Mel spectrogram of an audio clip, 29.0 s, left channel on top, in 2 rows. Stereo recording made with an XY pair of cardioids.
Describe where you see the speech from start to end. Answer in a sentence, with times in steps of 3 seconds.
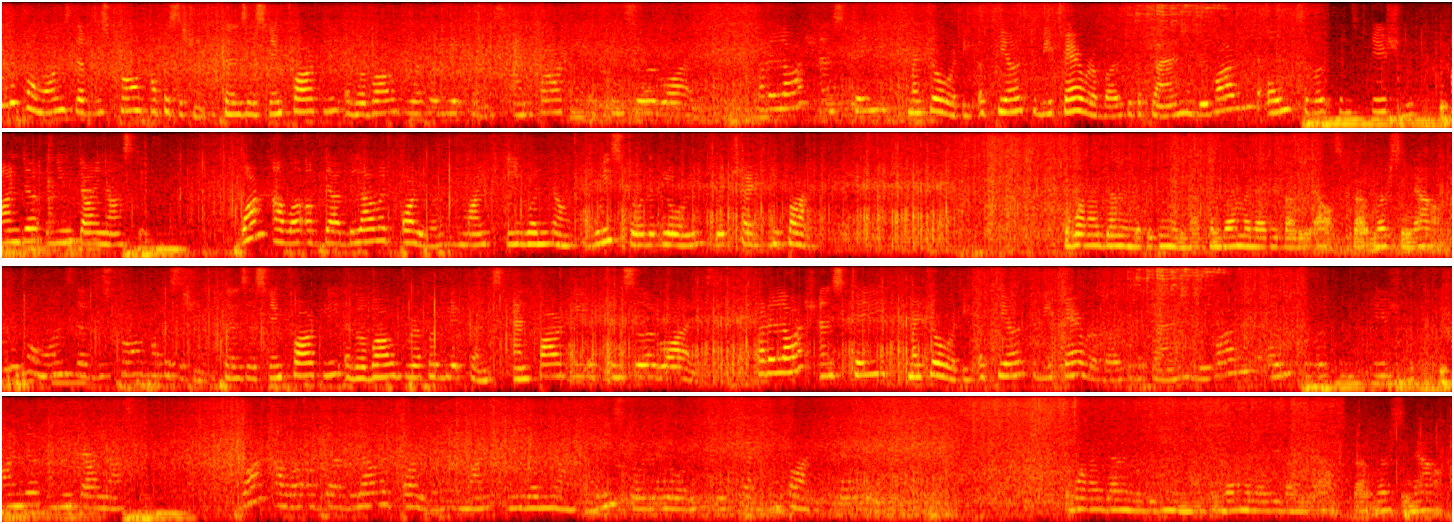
In this clip you hear the speech on the left from 0 s, on the right from 3 s and on the left from 9 s.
